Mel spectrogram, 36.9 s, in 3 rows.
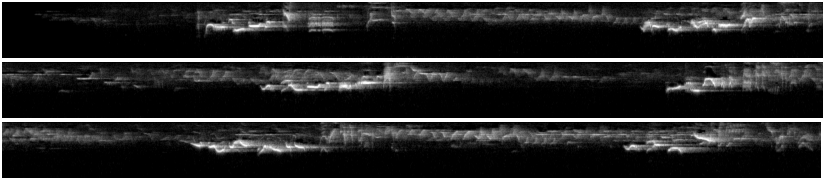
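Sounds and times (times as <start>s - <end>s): songbird singing chirpy notes: 0.5s - 36.9s
high bird twittering: 2.9s - 19.1s, 22.3s - 25.7s, 27.5s - 33.0s, 34.0s - 36.9s.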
